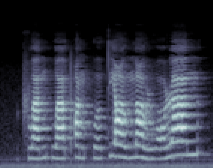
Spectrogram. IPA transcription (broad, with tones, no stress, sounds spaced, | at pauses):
ʈ͡ʂ w a˧˥ n p w ä˧˥ pʰ ɑ˧ ŋ p ɤ˧˥ t̪ j ɑ˥˧ ʊ̯ n̪ ɑ˥˩ ʊ̯ ɻ w ɔ˧˥ ɻ a˥ n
